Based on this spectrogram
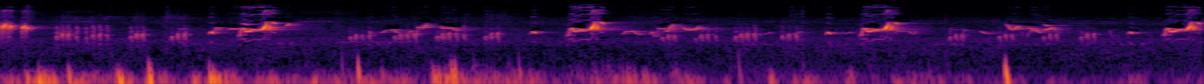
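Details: Red-whiskered bulbul, a male held in a trap in a cashew orchard, repeating a lively warbled phrase about every two seconds. Each phrase has clear whistles and ends in a sharp high note. Low clattering underneath.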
